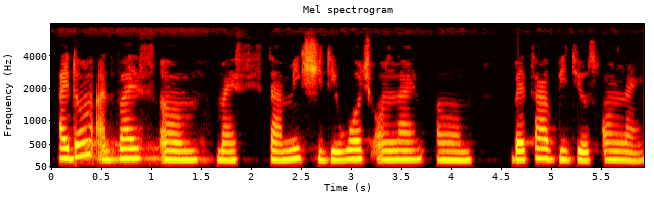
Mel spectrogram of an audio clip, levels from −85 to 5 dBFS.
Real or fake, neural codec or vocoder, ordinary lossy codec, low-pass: real; none; none; 7.2 kHz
